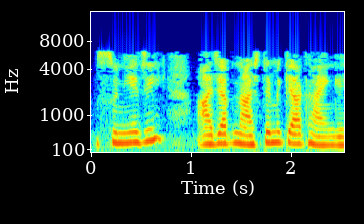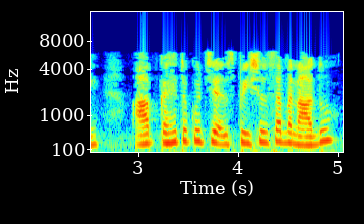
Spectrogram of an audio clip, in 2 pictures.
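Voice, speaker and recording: A woman's voice: on the high side, moderate pace, lightly acted. Woman voicing a scheming bossy housewife, muffled sound. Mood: sugary, feigned concern. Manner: scolding, sarcastic. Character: scheming, bossy elder daughter-in-law, sharp-tongued wife. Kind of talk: Hindi family cartoon voice acting.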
